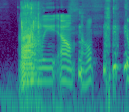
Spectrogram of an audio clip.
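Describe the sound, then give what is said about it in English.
A voice imitates a fart: one long, buzzy, wavering blat followed by a few shorter sputtering bursts, loud and alone with no words. “Do one quick fart.”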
